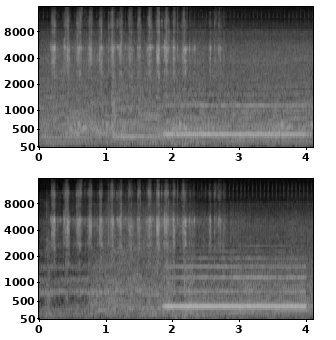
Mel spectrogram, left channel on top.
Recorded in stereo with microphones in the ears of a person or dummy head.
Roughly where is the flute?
Centre.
